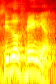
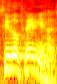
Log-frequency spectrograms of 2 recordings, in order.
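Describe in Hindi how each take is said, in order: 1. यह शब्द 'shi' ध्वनि से शुरू होता है। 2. यह शब्द 'shi' ध्वनि से शुरू होता है।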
